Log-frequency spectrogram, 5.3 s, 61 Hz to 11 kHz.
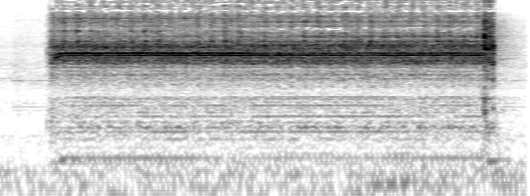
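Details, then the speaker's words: Jeep Renegade 1.8 rear electric parking brake retracted via scanner procedure before caliper removal: steady high-pitched motor whir for about four seconds, then clean stop; normal parking brake motor operation. "eu vou apertar aqui ó procedimento para abrir o freio do estacionamento traseiro quando eu apertar eu vou apertar e vou filmar aqui para vocês"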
